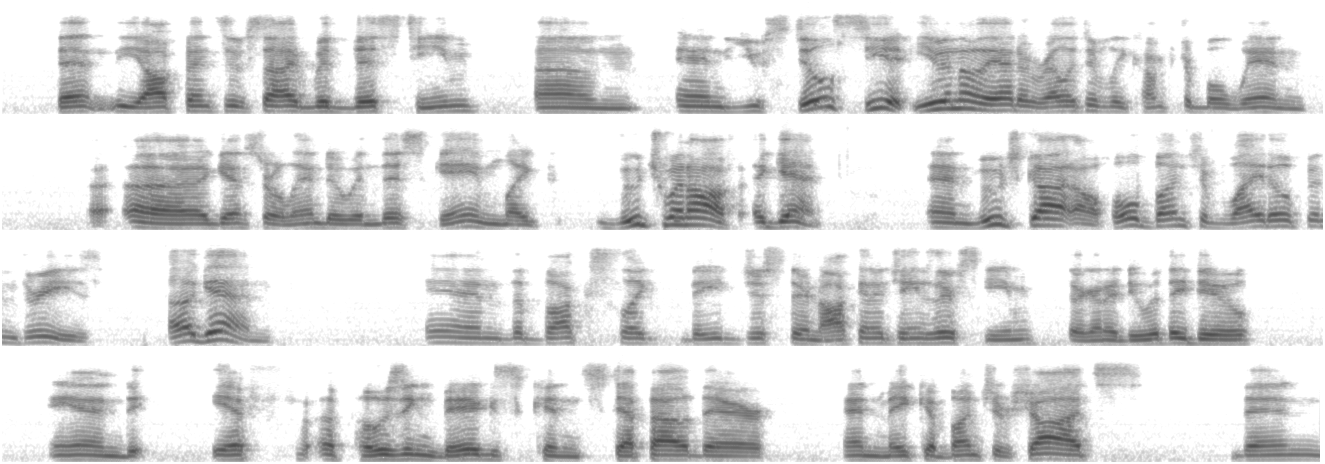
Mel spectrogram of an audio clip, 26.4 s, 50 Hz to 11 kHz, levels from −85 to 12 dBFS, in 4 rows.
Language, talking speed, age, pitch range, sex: English, 175 wpm, 30-49, 130-155 Hz, male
